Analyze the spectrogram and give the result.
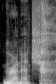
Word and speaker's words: Greenwich: And then in parentheses, it says pronounced Greenwich.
